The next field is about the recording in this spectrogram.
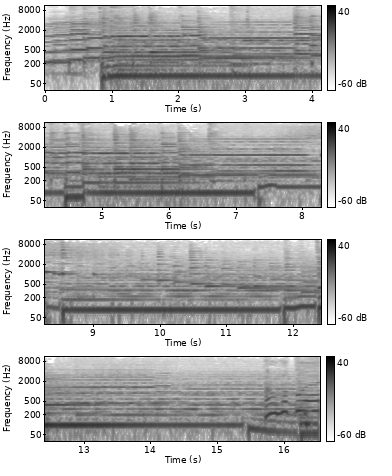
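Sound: song playing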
